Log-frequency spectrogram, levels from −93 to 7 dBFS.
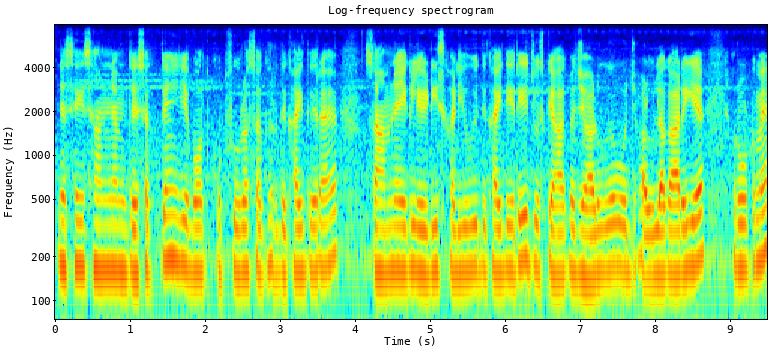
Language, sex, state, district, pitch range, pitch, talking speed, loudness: Hindi, male, Chhattisgarh, Bilaspur, 155-175 Hz, 160 Hz, 245 wpm, -18 LUFS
